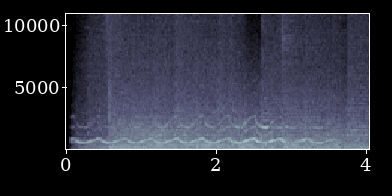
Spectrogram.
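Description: Ambulance siren wailing in a fast rising-and-falling warble, about two and a half sweeps a second, fading out near the end over a low rumble of street traffic.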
